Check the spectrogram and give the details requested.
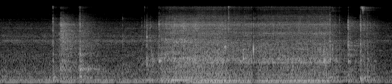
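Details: Brother 814 sewing machine, made in Japan: quick, even stitching chatter that starts, runs steady a couple of seconds and stops cleanly, no knocks; normal running.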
